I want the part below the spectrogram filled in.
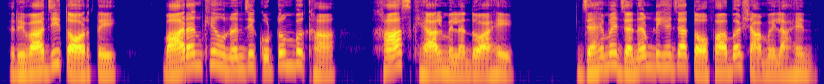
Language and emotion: Sindhi, neutral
